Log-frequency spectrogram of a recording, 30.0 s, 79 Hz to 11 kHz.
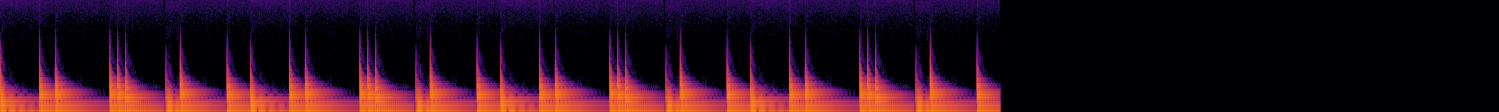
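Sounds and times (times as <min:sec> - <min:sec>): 
bass melody loop in A minor at 96 BPM: 0:00.0 - 0:20.0.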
